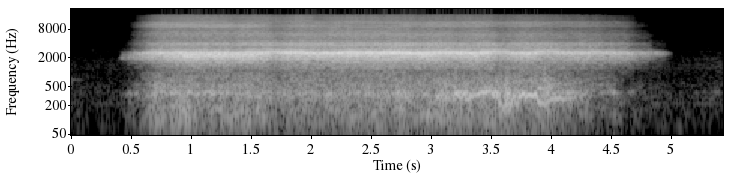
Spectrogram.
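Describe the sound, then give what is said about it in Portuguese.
A person makes a steady hissing 'shhh' with their mouth for about four seconds, imitating the sound of falling rain. The hiss stays fairly even in loudness, with no talking. “Repita o som de chuva.”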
